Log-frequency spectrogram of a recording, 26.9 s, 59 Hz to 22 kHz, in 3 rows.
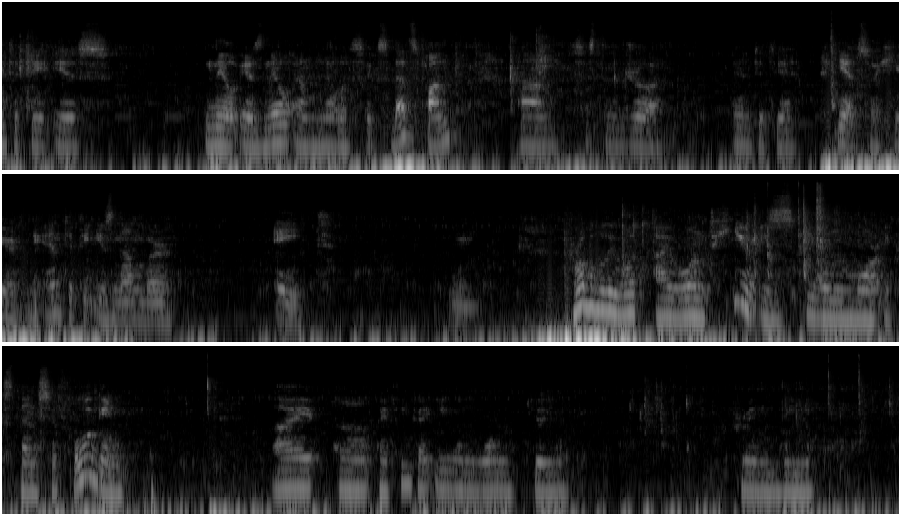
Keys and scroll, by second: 1.8 j, 2.4 j, 3.1 j, 4.5-6.1 typing, 7.6-7.9 typing, 15.2 super+j, 15.6 super+k, 16.4 alt+1, 16.9 space, 17.1 Tab, 18.1-19.6 typing, 23.2-26.9 typing, 24.4 Return.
